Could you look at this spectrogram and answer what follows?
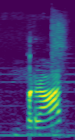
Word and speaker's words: брат: For instance, брат, брать. Брать is a verb to take something. Брат is brother. So it's very important to learn how to pronounce that because the meaning of the word can change.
